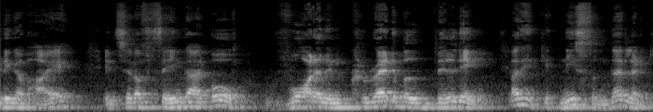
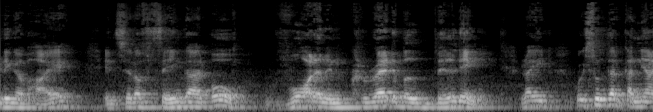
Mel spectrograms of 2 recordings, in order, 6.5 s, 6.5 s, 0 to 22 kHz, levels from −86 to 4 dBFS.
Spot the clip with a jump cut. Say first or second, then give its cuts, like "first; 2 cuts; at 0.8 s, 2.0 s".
first; 1 cut; at 5.0 s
